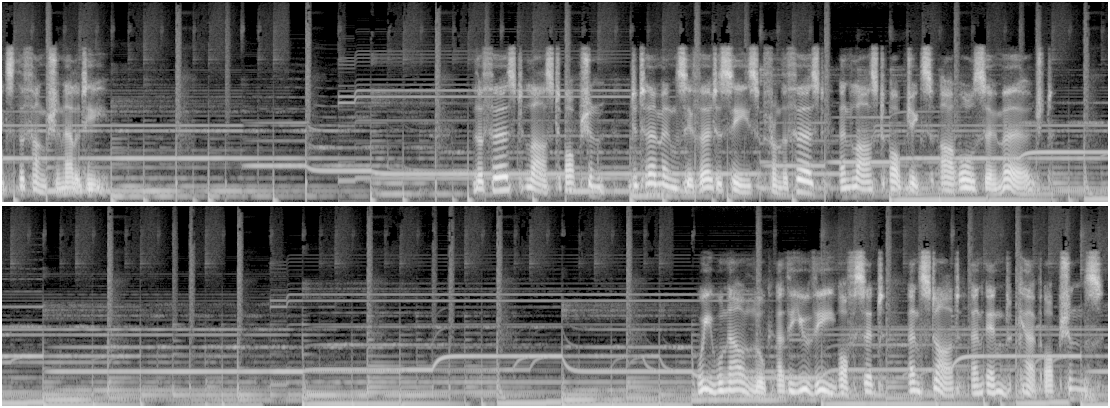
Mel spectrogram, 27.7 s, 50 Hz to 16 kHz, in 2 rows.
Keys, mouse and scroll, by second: 1.0 click, 10.3 click, 19.8 n.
